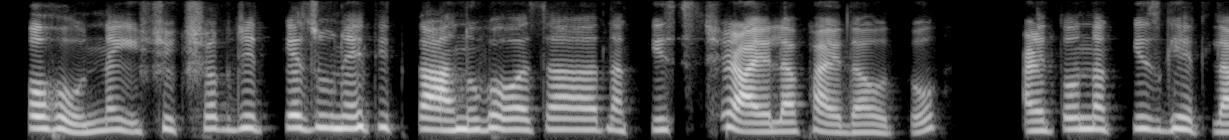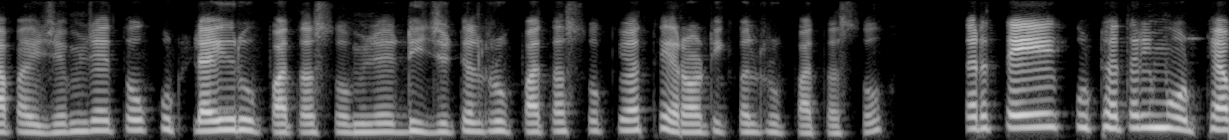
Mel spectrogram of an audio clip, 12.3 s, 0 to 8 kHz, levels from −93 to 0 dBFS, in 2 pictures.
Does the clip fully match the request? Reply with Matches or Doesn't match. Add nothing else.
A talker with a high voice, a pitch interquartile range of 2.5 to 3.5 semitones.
Doesn't match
